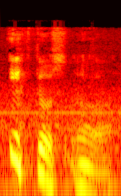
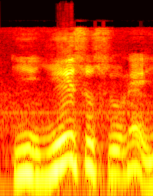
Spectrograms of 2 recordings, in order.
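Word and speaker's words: Ἰησοῦς: 익두스. 익두스라 그러죠. 크리스토스 그러는데 익두스는 이거는 예수스네. 예수스. 이건 뭐 죄송합니다. 익두스라고 읽어가지고 헬라 그래서 어떻게 이상하다 했더니 죄송합니다. 이거 예수스입니다. 예수스 예수라고 말하죠.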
